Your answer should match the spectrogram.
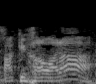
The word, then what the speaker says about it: Akihabara: Oye, ¿pero qué has dicho Akihabara? Que es como Zaragoza, tiene un acento en todas las vocales. – ¡Akihabara!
